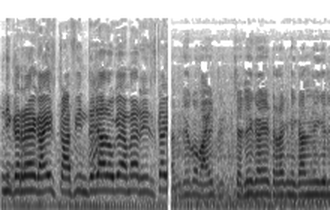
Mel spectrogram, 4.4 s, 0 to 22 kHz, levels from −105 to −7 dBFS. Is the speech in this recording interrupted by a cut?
yes; 1 cut; at 2.3 s

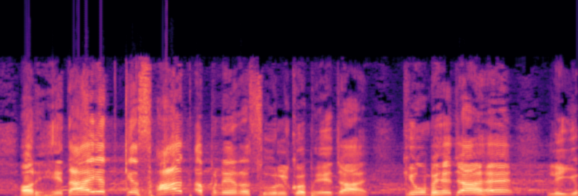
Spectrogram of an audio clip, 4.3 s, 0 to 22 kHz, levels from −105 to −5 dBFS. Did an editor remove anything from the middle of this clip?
no; 0 cuts

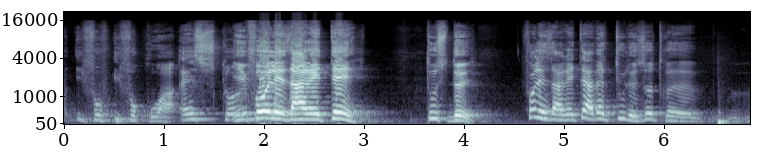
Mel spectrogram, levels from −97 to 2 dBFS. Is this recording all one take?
yes; 0 cuts

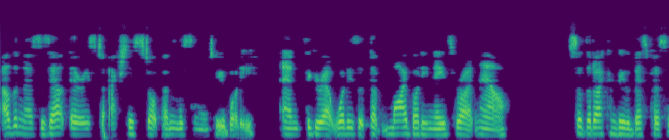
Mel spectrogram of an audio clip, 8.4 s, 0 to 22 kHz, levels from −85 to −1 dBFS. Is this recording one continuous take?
yes; 0 cuts

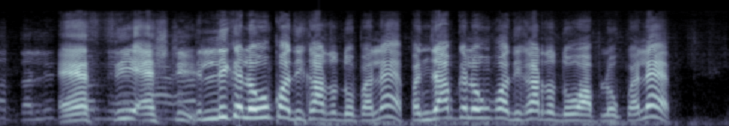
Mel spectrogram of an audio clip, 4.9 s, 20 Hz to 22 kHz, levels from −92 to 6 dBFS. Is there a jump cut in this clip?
yes; 1 cut; at 1.3 s

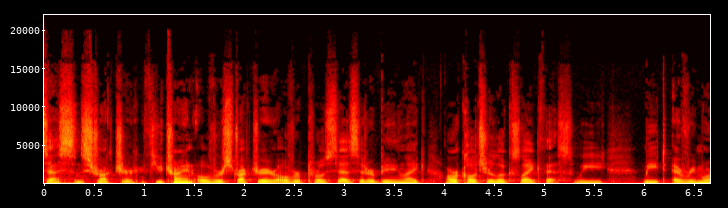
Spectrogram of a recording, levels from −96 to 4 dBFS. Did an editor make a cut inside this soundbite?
no; 0 cuts

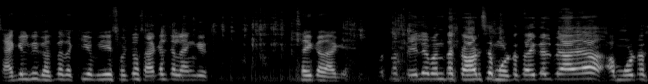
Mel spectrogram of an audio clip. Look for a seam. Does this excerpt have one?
no; 0 cuts

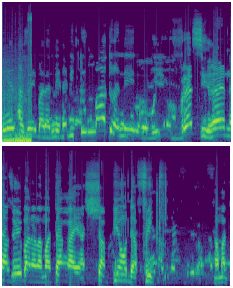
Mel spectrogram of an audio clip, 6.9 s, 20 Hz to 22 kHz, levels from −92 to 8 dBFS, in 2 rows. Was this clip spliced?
no; 0 cuts

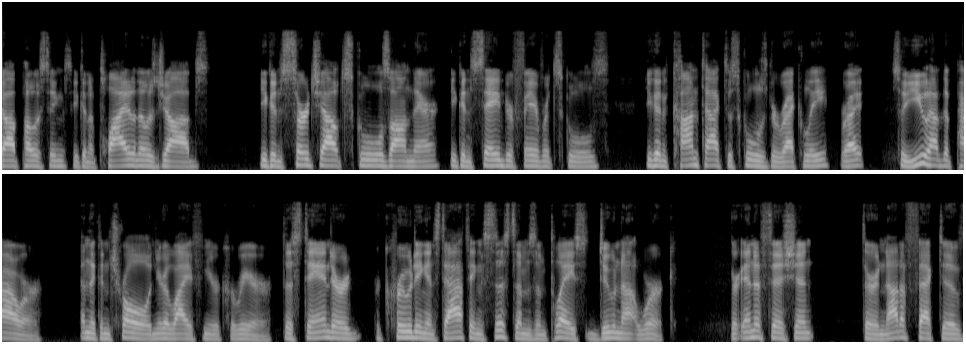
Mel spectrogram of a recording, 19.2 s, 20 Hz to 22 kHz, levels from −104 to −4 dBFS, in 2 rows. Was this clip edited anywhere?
yes; 1 cut; at 12.3 s

